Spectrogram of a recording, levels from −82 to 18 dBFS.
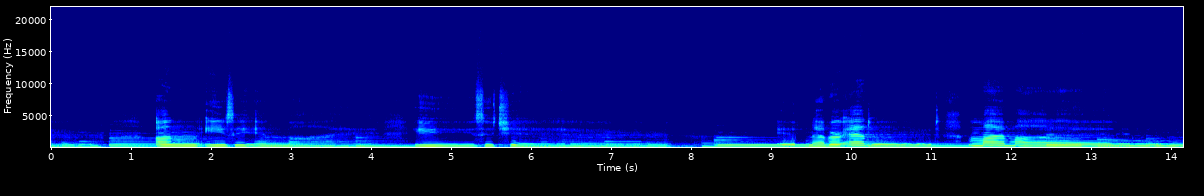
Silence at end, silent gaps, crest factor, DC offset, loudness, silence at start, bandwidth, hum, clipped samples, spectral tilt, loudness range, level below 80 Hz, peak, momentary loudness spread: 0 s; none; 16 dB; under 0.1%; -35 LUFS; 0 s; 19.5 kHz; none; under 0.1%; -7 dB/octave; 7 LU; -64 dBFS; -18 dBFS; 13 LU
